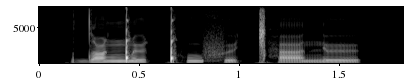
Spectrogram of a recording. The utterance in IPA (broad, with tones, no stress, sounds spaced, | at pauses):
dˤ ø˦ ŋ͡ǃ ø˦ ǃʰ u˦ f ø˨ ǀʰ a˨ n ø˦˨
